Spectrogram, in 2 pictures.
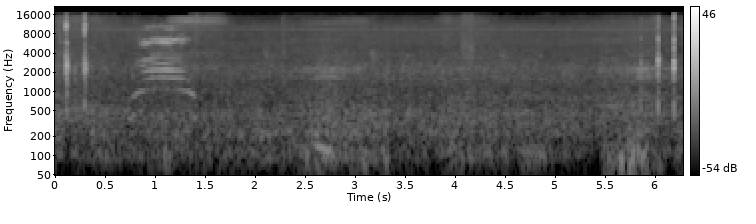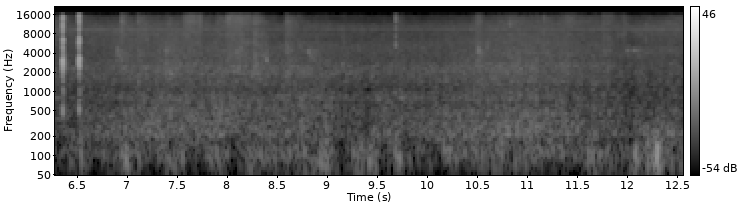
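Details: Hungry stray cat, found outdoors and being fed, gives one clear drawn-out meow with stacked harmonics near the start, followed by a few sharp clicks and a quiet outdoor background.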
